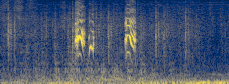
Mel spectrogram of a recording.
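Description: Two short high-pitched squeaks from cartoon rodents, about half a second apart, over a low steady background rumble.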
